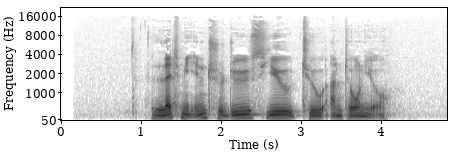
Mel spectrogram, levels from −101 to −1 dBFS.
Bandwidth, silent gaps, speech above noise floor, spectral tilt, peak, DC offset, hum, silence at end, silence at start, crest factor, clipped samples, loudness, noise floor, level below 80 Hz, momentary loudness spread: 13.5 kHz; none; 46 dB; -7 dB/octave; -6 dBFS; under 0.1%; none; 0.8 s; 1.15 s; 20 dB; under 0.1%; -27 LUFS; -72 dBFS; -74 dBFS; 10 LU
